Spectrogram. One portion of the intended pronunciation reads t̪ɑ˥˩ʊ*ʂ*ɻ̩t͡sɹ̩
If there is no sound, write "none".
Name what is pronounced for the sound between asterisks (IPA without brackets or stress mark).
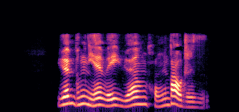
ʈ͡ʂ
